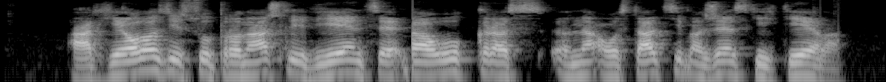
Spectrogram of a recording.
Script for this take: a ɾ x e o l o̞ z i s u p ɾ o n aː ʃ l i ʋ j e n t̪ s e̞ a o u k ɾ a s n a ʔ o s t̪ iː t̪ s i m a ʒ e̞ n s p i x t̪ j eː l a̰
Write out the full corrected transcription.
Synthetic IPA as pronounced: a ɾ x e o l o̞ z i s u p ɾ o n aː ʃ l i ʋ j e n t̪ s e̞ a o u k ɾ a s n a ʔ o s t̪ aː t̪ s i m a ʒ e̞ n s k i x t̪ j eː l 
